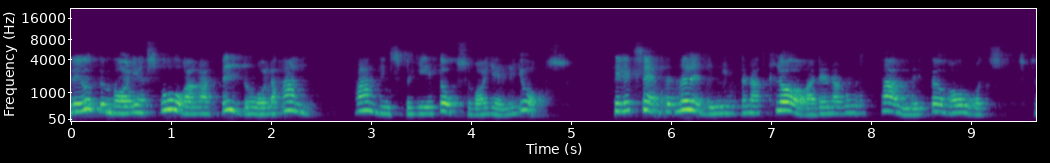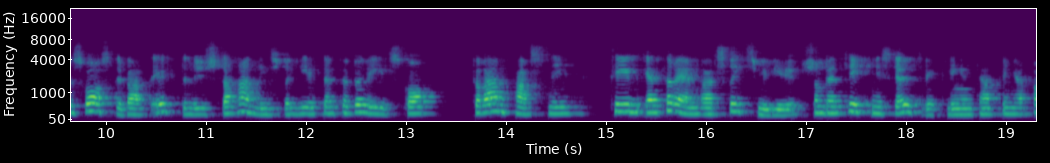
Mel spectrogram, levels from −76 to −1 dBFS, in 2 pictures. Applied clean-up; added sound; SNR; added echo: neural mask model DeepFilterNet 3.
